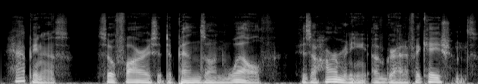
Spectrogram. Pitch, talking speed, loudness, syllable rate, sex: 90 Hz, 165 wpm, -17 LUFS, 5.4 syllables/s, male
